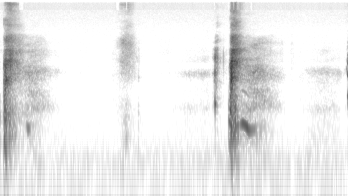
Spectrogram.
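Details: Two sharp, wet sneezes with a softer snort between, in a quiet room, triggered by closely smelling daisies; allergic sneezing.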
